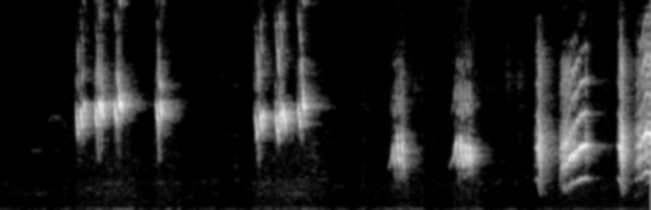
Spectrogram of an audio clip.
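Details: Cendet lure song, played to coax a reluctant shrike into song: clusters of quick high chips, then lower rough notes, ending in loud scratchy phrases with slurred whistles.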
